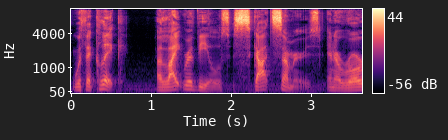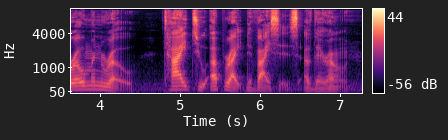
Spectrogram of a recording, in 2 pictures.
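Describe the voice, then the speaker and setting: A man's voice: medium pitch, huge pitch swings, a little slow, vocal fry, fairly bright tone. A man giving dramatic scripted narration, grave and portentous in delivery. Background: dramatic music.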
